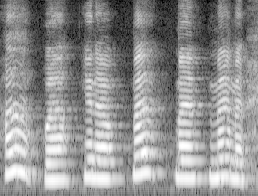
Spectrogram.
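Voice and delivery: high, feeble bleating; wishy-washy voice trailing into meh; mocking meek churchgoers. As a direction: mumble like a limp, timid believer. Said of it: "people that go to the church are like".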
